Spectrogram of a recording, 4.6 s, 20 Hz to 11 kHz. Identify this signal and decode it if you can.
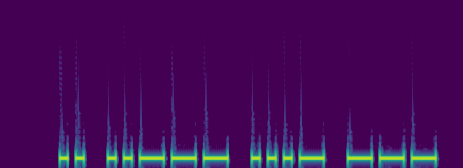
Morse code, heard as a keyed tone, about 15 wpm, 700 Hz. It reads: I2VO
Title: DXCC-100 Call Signs - 4 Characters - Repeated 2x - 15wpm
